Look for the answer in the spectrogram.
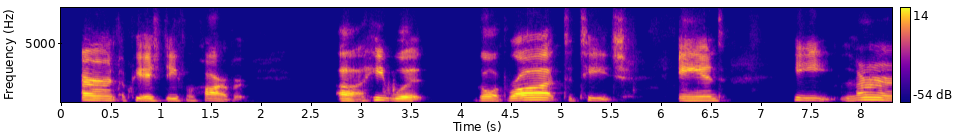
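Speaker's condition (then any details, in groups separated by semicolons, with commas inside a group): No condition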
